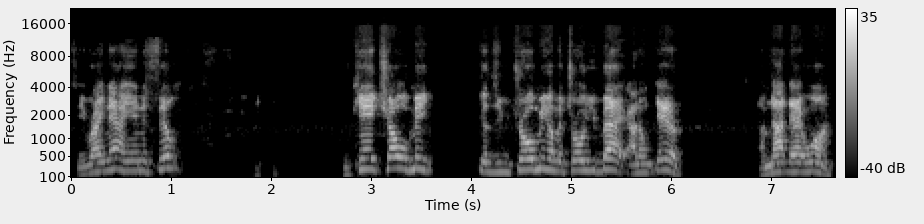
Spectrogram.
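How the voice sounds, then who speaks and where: Here the middle-aged host's voice sits high, bright and forceful, at a normal speed broken by long pauses. He responds to his chat casually, pushing strong opinions and repeating phrases for emphasis.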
